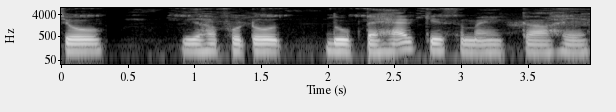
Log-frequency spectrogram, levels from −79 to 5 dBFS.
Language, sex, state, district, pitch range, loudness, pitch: Hindi, male, Haryana, Charkhi Dadri, 115-125 Hz, -17 LUFS, 120 Hz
